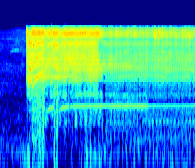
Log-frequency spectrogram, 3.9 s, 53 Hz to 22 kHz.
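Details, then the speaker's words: Roketa 150cc GY6-style scooter, first attempt at getting it running: fires straight away and holds a steady revving buzz with a slight rattle when given gas, pulling cleanly without missing or stumbling. Normal running. "give it some gas sounds good"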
